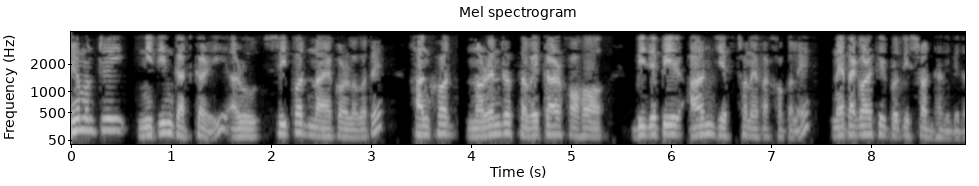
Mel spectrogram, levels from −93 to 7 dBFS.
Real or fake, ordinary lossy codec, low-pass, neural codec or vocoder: real; AAC, 32 kbps; 3.6 kHz; none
